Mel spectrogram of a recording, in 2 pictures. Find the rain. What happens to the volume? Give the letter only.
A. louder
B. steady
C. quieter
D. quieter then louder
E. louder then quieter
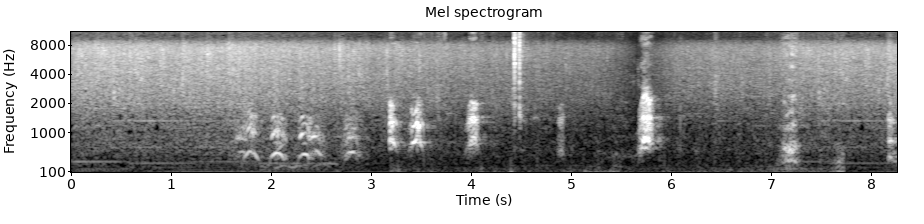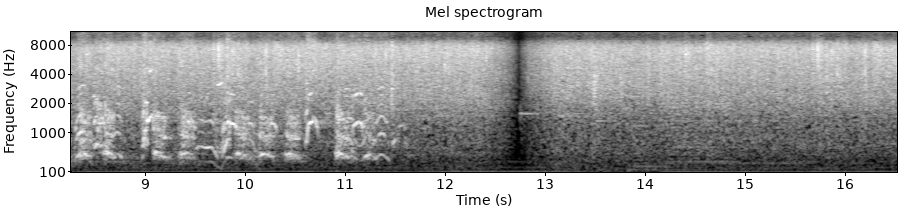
D.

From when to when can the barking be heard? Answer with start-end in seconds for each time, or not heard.
1.6-11.7.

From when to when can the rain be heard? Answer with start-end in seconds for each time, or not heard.
0.0-16.4.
